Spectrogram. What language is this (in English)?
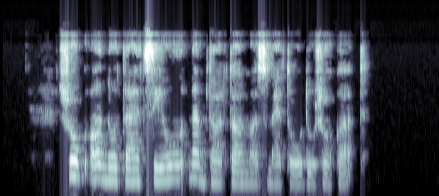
Hungarian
